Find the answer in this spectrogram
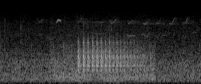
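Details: Grey-headed woodpecker near Shebekino, Belgorod region, Russia, visiting lard in a pine forest during the display period. One quick burst of roughly thirteen buzzy, nasal pulses runs for about three quarters of a second over quiet woodland ambience.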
